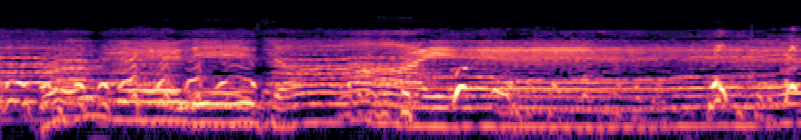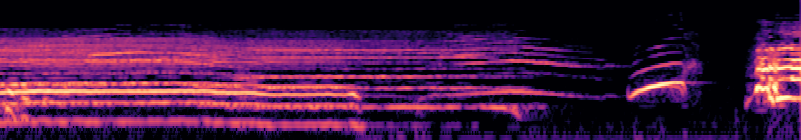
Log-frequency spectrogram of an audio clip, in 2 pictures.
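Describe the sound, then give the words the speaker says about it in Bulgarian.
A cat that has climbed onto the window yowls in a long, wavering, drawn-out wail, its pitch sliding up and down, then breaks off into a couple of short rising meows at the end. “Котка на прозореца ни се покатерила.”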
